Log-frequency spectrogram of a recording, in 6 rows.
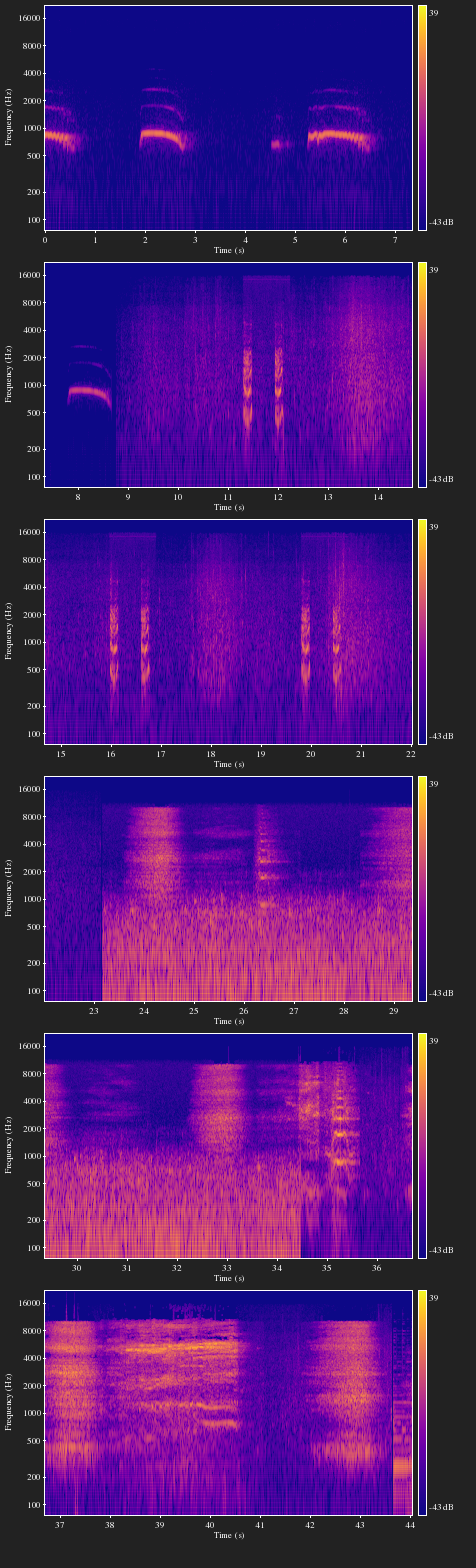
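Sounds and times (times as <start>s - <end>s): owl hooting: 1.9s - 2.9s, 4.6s - 6.6s, 34.4s - 35.7s
seal barking: 11.3s - 12.2s, 16.0s - 16.9s, 19.8s - 20.7s, 34.4s - 35.7s
surf rushing: 23.2s - 43.7s.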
